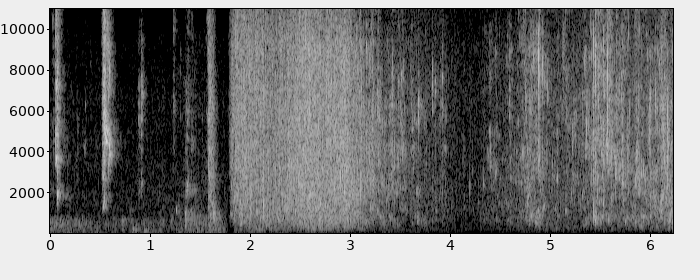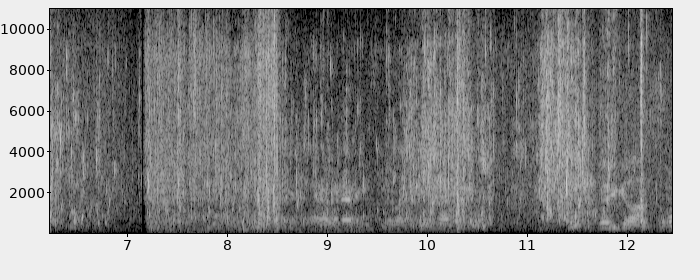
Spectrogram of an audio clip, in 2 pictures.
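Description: Seawater rushing and splashing as a tagged swordfish is held by its bill beside the boat and water is forced through its gills to revive it, swelling and easing in waves. A few sharp clicks come in the first couple of seconds.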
